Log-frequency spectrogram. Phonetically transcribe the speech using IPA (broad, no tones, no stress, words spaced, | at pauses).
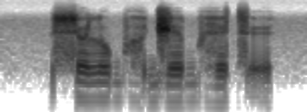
sølubʱə̰ d͡ʒe bʱet͡sḛ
